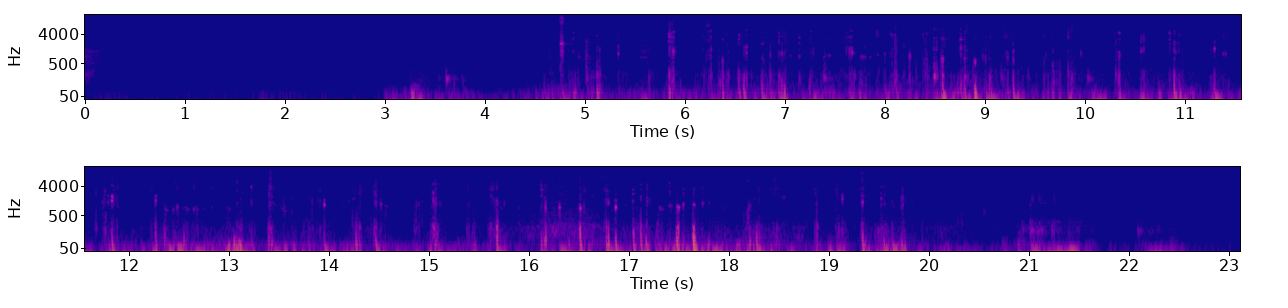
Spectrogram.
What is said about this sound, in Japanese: 耳、脳みその中までくちゃくちゃ聞こえるでしょ。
